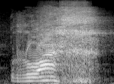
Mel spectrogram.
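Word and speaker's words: רוח: Roach que se pronuncia raj la ch en el hebreo se pronuncia como j y que es la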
